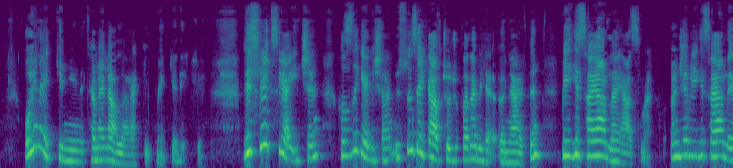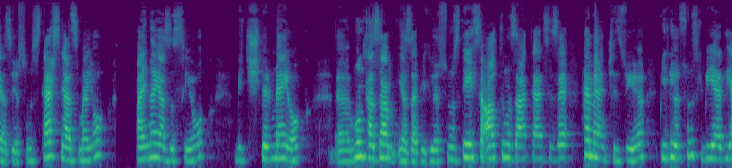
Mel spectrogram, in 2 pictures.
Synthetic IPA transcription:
o̞junɛt̪̚cinːʲiːnit̪ʰe̞me̞lʲalˠaɾa̰k̚ɟ̥it̪̚mɛ̰c̚ɟ̥e̞̰ɾḛcʰijo | ɾislʲɛcsijait͡ʃʰinhɯzlˠɯɟe̞lʲiʃænyst̪ynzecʰaːft͡ʃʰo̞d͡ʒuklˠaɾabilʲɛ̰ʔø̞næɾd̪im | b̥ilʲɟisajaɾlˠajaz̥ma̰k̚ | ø̞nd͡ʒɛbilʲɟisajaɾlˠajazɯjo̞sunuz̥t̪ʰæɾsjazmajo̞k̚ | ajnajazɯsɯjo̞k̚ | bit̪ʰi̥ʃt̪ʰiɾmɛjo̞k̚ː | munt̪ʰazamjazabilʲijo̞sunuzd̪e̞jilʲsɛʔalˠt̪ʰɯnɯzːaːt̪ʰænsizɛhemænt͡ʃʰizijo̞ | b̥ilʲijo̞sunuz̥cʰibijɛɾd̪ɛ

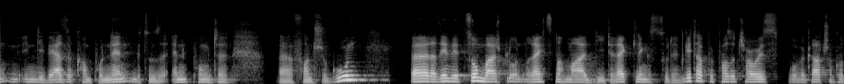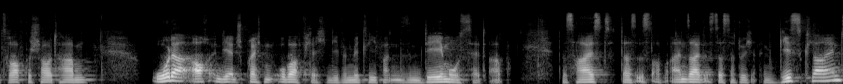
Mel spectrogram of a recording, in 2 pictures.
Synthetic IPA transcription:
ŋktn̩ɪndivɛɐzəkʰɔmpʰonɛntn̩bət͡siuːɡŋvazəʔɛnt̚pʰʊŋk̚təʔɛːfɔnʃuɡuːn | ʔɛːdaːzeːənziːɐt͡sʊmbaɪʃpiːlʊ̰nʔn̩ʁɛçt͡snɔχmaːldiːdiʁɛk̚tlɪŋst͡sudeːnɡɪtapʁɛpʰɔzɪtʰɔʁisvo̰ːviːɐɡʁaːdəʃoːnkʊɐt͡ssd̥ʁaʊfɡ̥əʃaʊthaːbm̩ | ʔoːɾɐʔa̰ʊxɪndiːɛntʃpʁ̥ɛçn̩dən̩ʔoːbɐflɛçn̩diːviːɐmɪtʰliːfɐnɪndiːzəmdeːmosɛtʰa̰p | d̥ashaɪstd̥asɪ̰staʊfʔa̰ɪnənzaɪtəɪstd̥asnatʰyɐlɪçaɪnɡɪskʰlaɪnt

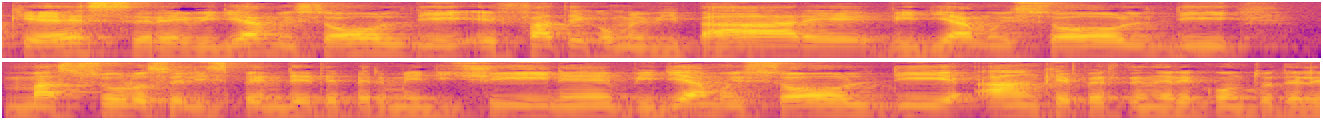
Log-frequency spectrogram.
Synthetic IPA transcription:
k̟eɛsːeɾevid̪jaːmoisɔld̪iʔefːaːt̪ekomevipaːɾevid̪jaːmoisɔld̪i | masːoːloselːispend̪eːt̪epermed̪it͡ʃiːnevid̪jaːmoisɔld̪iaŋk̟epert̪eneːɾekont̪od̪elː

